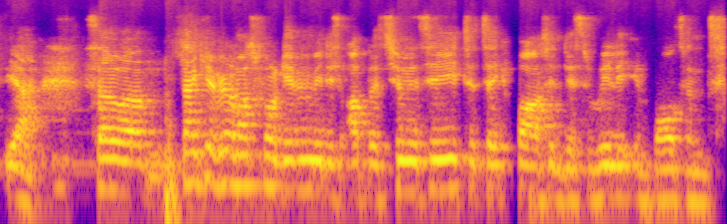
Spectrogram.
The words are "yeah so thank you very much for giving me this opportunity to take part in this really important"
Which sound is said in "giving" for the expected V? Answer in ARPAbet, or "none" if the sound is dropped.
V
